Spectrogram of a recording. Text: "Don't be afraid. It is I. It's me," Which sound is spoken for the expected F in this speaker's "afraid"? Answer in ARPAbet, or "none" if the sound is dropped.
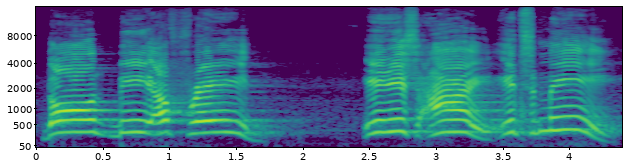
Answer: F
